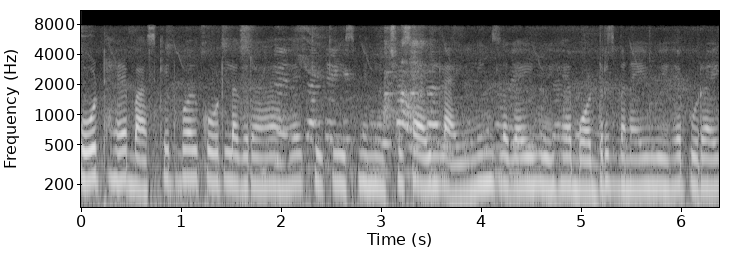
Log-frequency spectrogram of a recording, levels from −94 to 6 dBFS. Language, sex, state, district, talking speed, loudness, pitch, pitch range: Hindi, female, Maharashtra, Mumbai Suburban, 195 wpm, -17 LUFS, 190 Hz, 185-200 Hz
